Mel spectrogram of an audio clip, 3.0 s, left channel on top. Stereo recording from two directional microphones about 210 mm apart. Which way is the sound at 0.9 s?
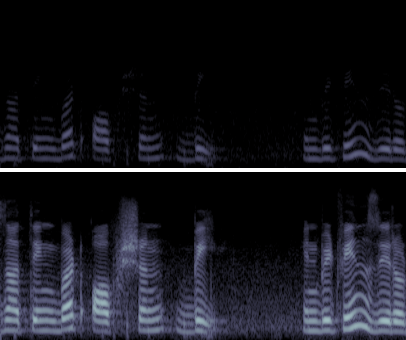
10° right (ahead or behind).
